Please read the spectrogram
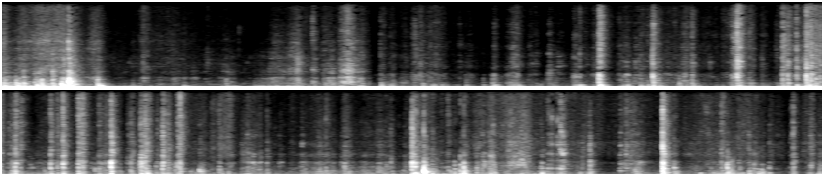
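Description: A cardboard shipping box being opened by hand: packing tape slit and torn along the seam and the flaps pulled apart, with scraping, rustling and several sharp knocks against the cardboard.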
